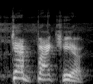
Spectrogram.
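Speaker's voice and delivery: high angry yell. Acted. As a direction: yell after her in pain and anger. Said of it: "he yelled".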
